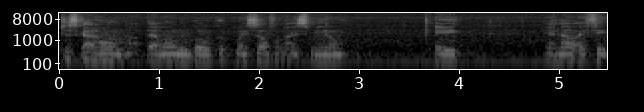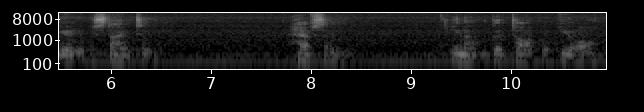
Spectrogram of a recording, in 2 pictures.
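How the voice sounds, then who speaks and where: Amid noticeable background noise, a man with a medium pitch talks at a moderate pace in a monotone, flat intonation, with long, frequent pauses. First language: not English. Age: 50s. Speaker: spiritual vlogger. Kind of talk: casual monologue to camera. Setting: at home, on camera. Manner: halting, repeats words.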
